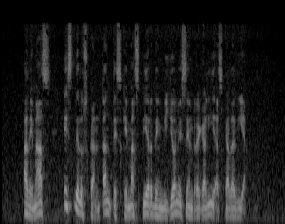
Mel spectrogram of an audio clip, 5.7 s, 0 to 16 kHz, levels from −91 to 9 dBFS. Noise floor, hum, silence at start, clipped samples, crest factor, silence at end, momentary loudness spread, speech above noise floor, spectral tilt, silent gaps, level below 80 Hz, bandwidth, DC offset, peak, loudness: -67 dBFS; none; 0.45 s; under 0.1%; 18 dB; 0.8 s; 5 LU; 29 dB; -4.5 dB/octave; none; -60 dBFS; 11.5 kHz; under 0.1%; -20 dBFS; -38 LUFS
